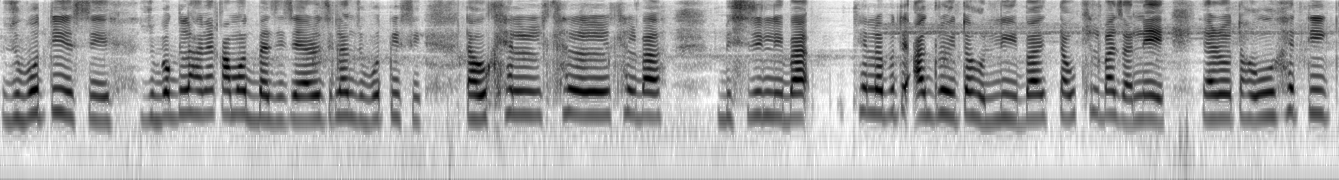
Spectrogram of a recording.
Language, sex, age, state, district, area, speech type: Assamese, female, 18-30, Assam, Barpeta, rural, spontaneous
